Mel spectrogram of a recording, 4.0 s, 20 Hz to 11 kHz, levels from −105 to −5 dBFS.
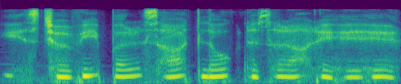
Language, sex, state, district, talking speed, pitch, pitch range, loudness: Hindi, female, Assam, Kamrup Metropolitan, 135 wpm, 230 Hz, 220-240 Hz, -19 LUFS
